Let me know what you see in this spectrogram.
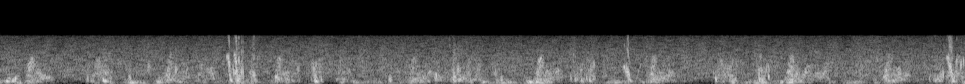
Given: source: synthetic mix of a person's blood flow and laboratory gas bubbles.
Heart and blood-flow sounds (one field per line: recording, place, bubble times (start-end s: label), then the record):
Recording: Doppler ultrasound of blood flow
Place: precordium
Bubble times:
0.03-0.20 s: bubbles
0.85-1.15 s: bubbles
1.27-1.33 s: bubbles
1.47-1.52 s: bubbles
1.72-1.79 s: bubbles
2.23-2.58 s: bubbles
2.96-3.02 s: bubbles
3.08-3.25 s: bubbles
3.88-3.94 s: bubbles
4.32-4.73 s: bubbles
4.94-5.04 s: bubbles
5.68-5.98 s: bubbles
6.18-6.46 s: bubbles
7.11-7.40 s: bubbles
7.55-7.74 s: bubbles
9.29-9.66 s: bubbles
From the record:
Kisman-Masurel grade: 233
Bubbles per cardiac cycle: several, 3 to 8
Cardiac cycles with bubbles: 50 to 99%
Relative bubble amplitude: loud (0.450 to 0.775)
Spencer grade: 3 (all of the cardiac periods contain showers or single bubble signals, but not dominating or overriding the cardiac motion signals)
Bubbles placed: only in the low amplitude regions of the cardiac cycle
